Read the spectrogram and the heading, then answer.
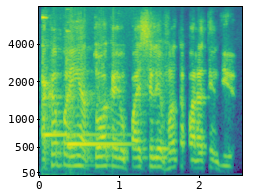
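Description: A man's voice: a little high, steady tone, quick pace, dull audio, a loud crowd. A man narrating a scripted audio drama, reading out the scene action. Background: clear music.

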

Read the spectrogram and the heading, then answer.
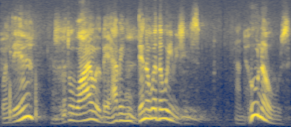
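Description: An actor playing an exasperated, eager-to-please father in 1950s radio comedy, excitable and flustered. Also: fairly high pitch, a little fast. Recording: muffled, very noisy old radio recording.

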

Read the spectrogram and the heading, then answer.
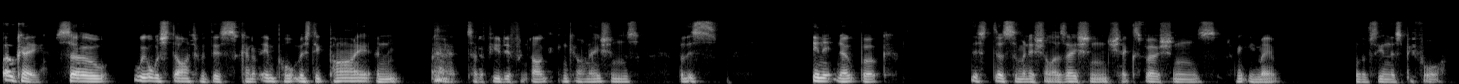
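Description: A man with a gravelly voice presenting a technical webinar walkthrough, rambling with many fillers and restarts. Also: mid-range voice, steady tone, normal speed, no echo. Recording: dry, slightly muffled webinar audio.

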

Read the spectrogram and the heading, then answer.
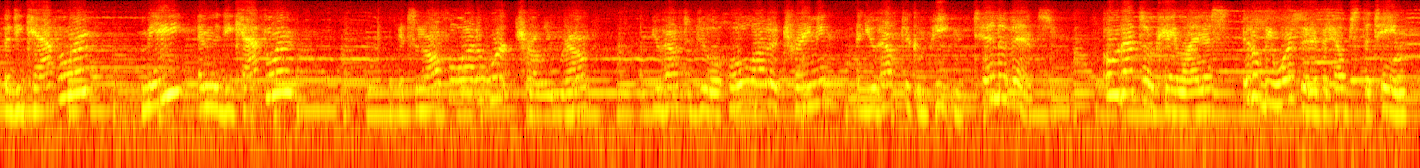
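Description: Woman as high-voiced cartoon schoolchild, distant playback. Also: expressive, moderate pace, lightly acted. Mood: earnest. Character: cartoon schoolchildren, earnest and plain-spoken. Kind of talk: cartoon read-along acting. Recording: distant vintage record playback over loud music. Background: music.

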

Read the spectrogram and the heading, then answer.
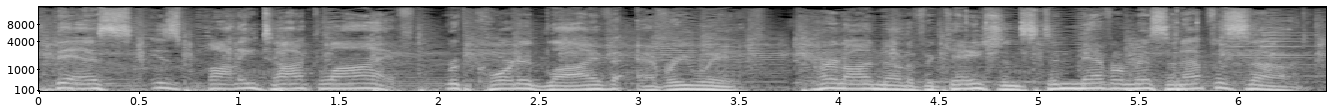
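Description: A man's voice: on the high side, normal speed. A man reading a scripted show intro as announcer, with a polished promo delivery. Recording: voice over guitar intro music. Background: guitar music.

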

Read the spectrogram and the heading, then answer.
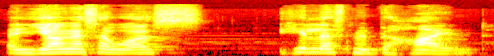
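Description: A woman voicing a composed, guarded teenage girl detective in a video game, speaking in a measured, serious way, with bitterness held in check. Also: medium pitch, fairly even intonation, lightly acted. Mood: controlled, reflective. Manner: measured, serious, deliberate delivery. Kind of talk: amateur video game voice acting. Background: background music.

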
